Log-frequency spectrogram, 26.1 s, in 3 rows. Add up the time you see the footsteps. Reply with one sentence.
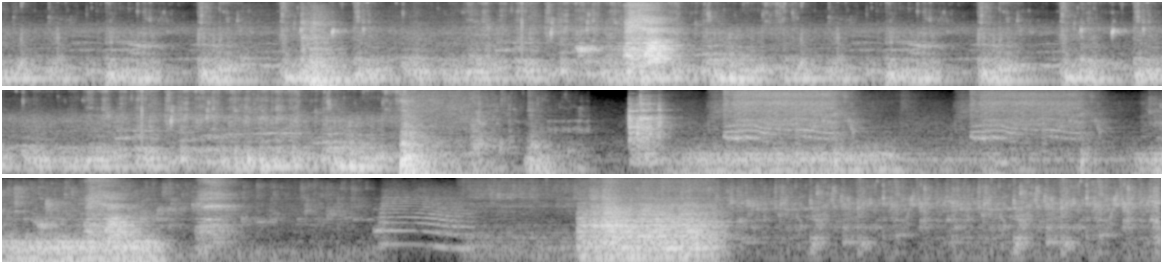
You can't hear the footsteps here.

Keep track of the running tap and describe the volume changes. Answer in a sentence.
The volume of the running tap goes down.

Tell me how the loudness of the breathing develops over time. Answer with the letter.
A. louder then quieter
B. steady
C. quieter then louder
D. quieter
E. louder
C.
